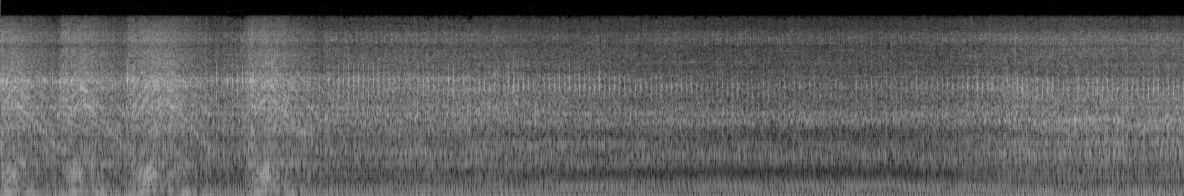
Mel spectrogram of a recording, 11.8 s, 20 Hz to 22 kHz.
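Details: 2007 Yamaha R1 at idle after a few throttle blips, with a dull, uneven tapping over the engine; the owner suspects the camshaft or the clutch springs or basket, unconfirmed.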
